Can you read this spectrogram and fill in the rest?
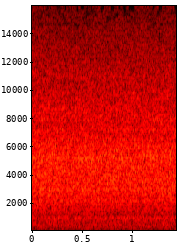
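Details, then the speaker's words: Dodge Caravan after rear AC evaporator repair and recharge, cold engine; rear blower on with AC, steady even rush of air, no rattles or whine, vents at about 47–48°F, no leaks; normal airflow. "Alright, so we got the fan blowing. You can hear it blowing in there. Got the air on, and it is blowing about"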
